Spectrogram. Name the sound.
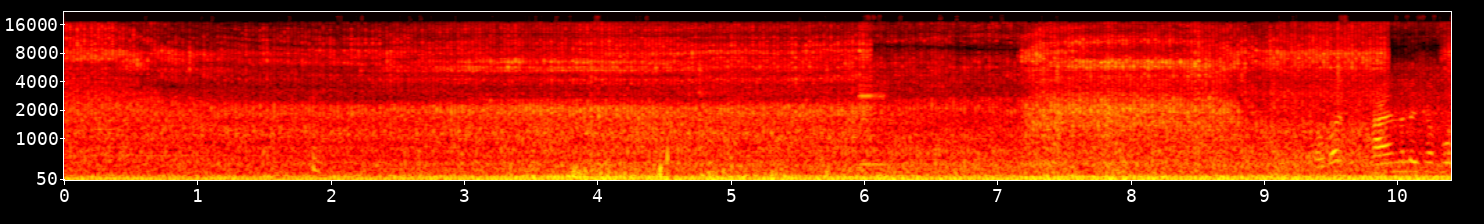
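tractor engine idling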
